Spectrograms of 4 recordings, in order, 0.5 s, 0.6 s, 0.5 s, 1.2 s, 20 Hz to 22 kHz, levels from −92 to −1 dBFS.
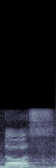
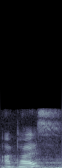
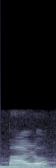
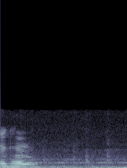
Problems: constant background noise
